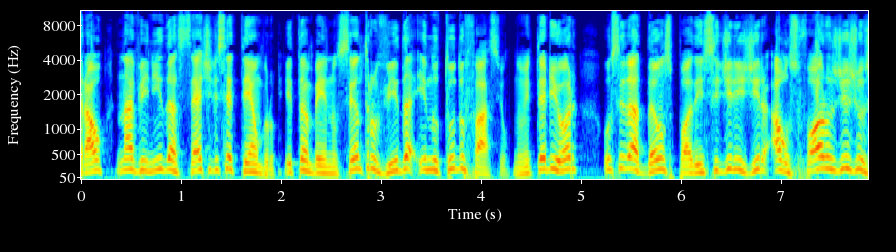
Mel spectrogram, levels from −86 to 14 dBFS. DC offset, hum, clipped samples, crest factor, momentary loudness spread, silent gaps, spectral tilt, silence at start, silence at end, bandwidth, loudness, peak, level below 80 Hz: 0.3%; none; under 0.1%; 16 dB; 6 LU; none; -5.5 dB/octave; 0 s; 0 s; 11 kHz; -15 LUFS; 0 dBFS; -42 dBFS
